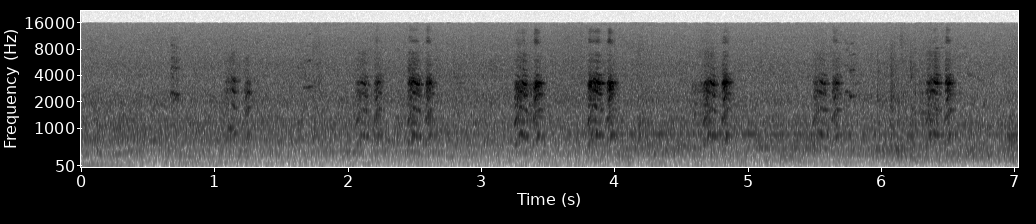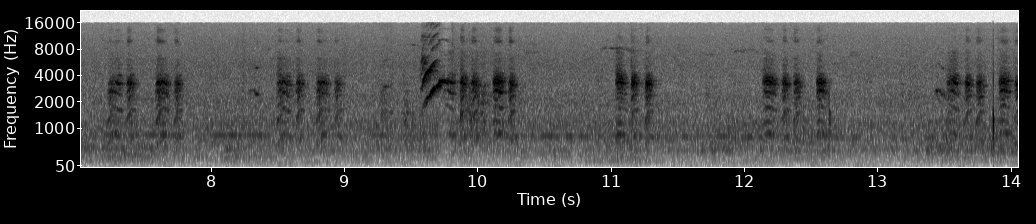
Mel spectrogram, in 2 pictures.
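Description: Caged birds giving short, sharp chirps in quick little clusters, about one cluster a second, with a single quick rising whistle a little over halfway through. A faint steady hum sits under the chirping from a few seconds in.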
